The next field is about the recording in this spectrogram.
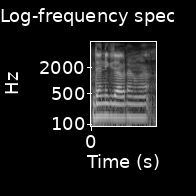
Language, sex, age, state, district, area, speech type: Maithili, male, 18-30, Bihar, Madhepura, rural, spontaneous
